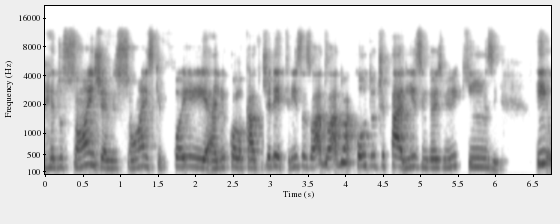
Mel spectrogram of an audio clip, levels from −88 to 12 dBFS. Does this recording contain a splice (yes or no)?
yes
